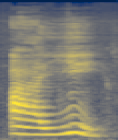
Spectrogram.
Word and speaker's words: allí: the first one is ie it's spelt a ll I so the double L makes a yes sound and I love the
